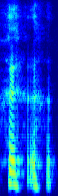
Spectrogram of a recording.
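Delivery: brief high chuckle; a quick pleased ha-ha. A narrator's reading. Sister owning up to her prank, chuckling. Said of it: "Lindsay chuckled".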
